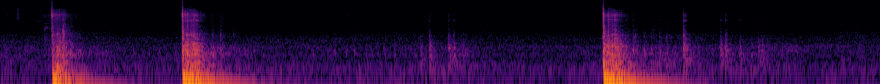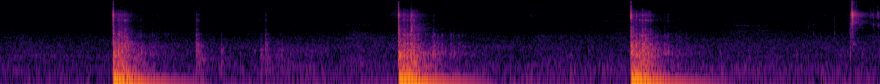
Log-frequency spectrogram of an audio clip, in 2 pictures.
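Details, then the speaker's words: Knock hunted for three years in the suspension turns out to be the fuel tank: with the engine off, light blows on the tank give dull, hollow thuds every one to three seconds that die away quickly; cause unknown. "три года искал стук где в подвеске оказалось это не подвеска при легком ударе по топливному баку производит примерно вот такой звук"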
